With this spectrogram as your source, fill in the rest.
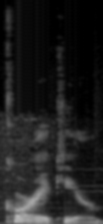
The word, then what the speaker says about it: Korekiyo: the culprit behind these murders it's correct you korekiyo like that thing pronouncing I think I've been pronouncing it wrong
